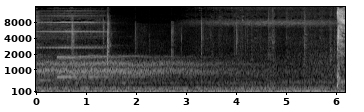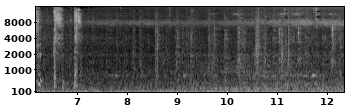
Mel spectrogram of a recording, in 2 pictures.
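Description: Footsteps walk across a hard floor.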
